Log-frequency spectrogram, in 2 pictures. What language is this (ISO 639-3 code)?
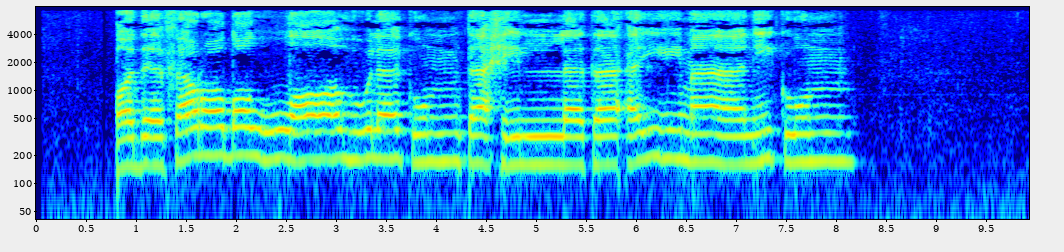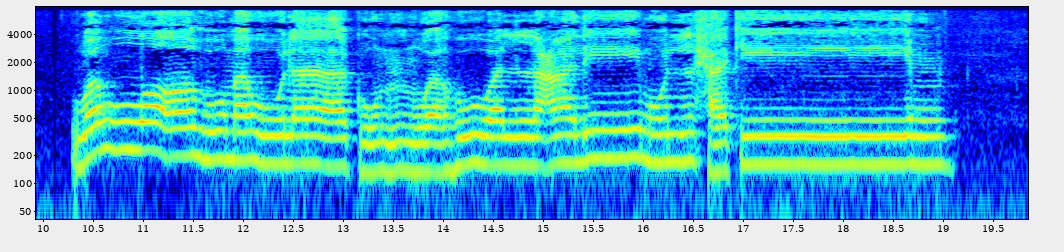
ara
